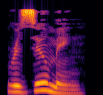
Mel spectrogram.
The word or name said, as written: resuming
